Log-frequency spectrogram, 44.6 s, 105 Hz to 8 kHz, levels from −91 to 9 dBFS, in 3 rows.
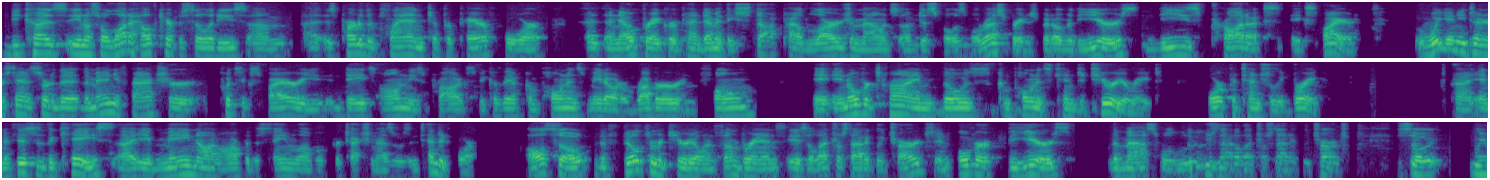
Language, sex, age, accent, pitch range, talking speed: English, male, 30-49, American, 110-135 Hz, 160 wpm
